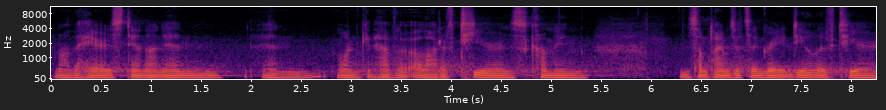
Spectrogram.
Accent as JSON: {"language": "English", "country": "Thailand", "first_language": "th", "second_language": "English", "said": "chant in the Thai language. So it was my native language."}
